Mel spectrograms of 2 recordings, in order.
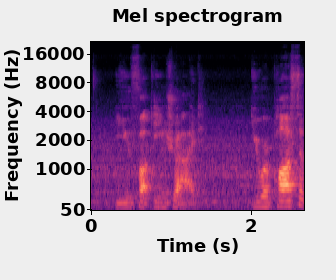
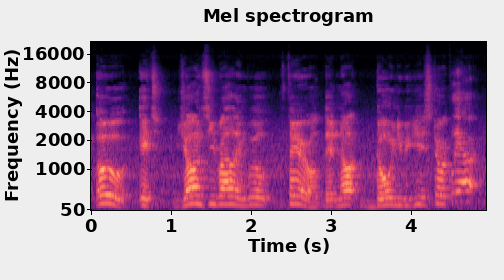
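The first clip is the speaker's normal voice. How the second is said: higher, sneering imitation of a defensive fan; mocking fan voice; 5 semitones higher, 3 dB louder than usual. Reviewer mocks defenders of the movie, sneering imitation. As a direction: parrot the fans' excuse with contempt. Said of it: "and I know you're fucking".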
